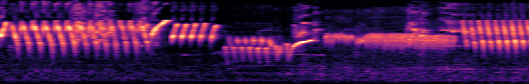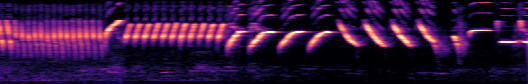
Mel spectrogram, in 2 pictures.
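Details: Canary lure song for coaxing other canaries: fast rattling trills, a buzzy stretch, more long trills, then a series of sharp downward-sweeping whistles speeding up toward the end.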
